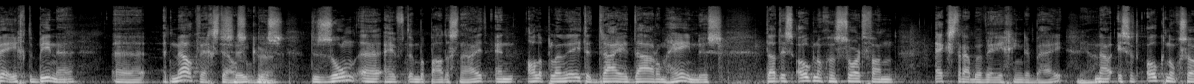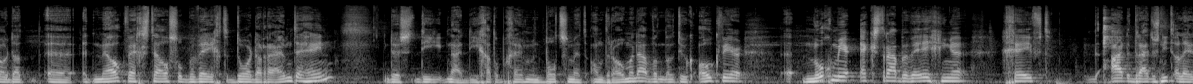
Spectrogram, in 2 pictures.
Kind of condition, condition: setting, busy venue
